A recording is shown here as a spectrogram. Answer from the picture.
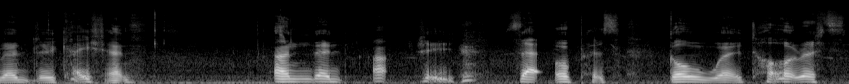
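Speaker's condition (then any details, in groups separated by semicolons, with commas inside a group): Cerebral palsy; predicted at birth never to talk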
